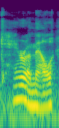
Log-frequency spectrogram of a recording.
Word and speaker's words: caramel: chocolate caramel brownies uh it's important to pronounce both a's and caramel get yourself a package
